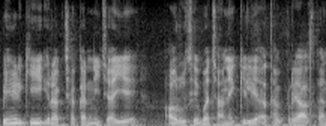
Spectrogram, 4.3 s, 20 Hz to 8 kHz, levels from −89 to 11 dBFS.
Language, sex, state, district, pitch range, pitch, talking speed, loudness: Hindi, male, Chhattisgarh, Raipur, 110-120 Hz, 115 Hz, 180 wpm, -19 LUFS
